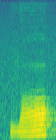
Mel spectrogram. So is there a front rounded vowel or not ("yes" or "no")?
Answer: no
